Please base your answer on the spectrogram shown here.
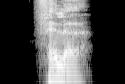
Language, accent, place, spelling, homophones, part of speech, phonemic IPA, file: German, Germany, Berlin, fälle, Felle, verb, /ˈfɛlə/, De-fälle.ogg
- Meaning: inflection of fällen: 1. first-person singular present 2. first/third-person singular subjunctive I 3. singular imperative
